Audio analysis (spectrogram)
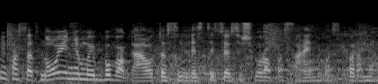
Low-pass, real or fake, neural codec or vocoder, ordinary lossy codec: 7.2 kHz; fake; codec, 16 kHz, 4 kbps, FreqCodec, larger model; AAC, 64 kbps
